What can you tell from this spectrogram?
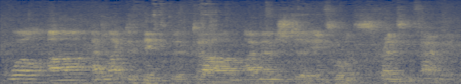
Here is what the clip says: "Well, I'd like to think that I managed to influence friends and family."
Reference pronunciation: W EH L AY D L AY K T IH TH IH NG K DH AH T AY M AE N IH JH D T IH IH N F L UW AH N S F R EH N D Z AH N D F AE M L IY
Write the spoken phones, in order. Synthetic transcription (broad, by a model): W EH L AY D L AY K T IH TH IH NG K DH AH T AY M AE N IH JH T IH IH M F L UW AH N S F R EH N D Z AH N F AE M L IY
